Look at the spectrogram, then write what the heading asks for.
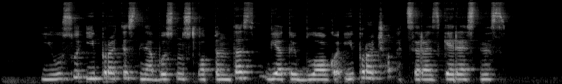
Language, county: Lithuanian, Vilnius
